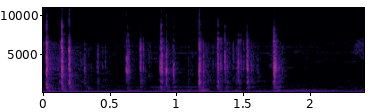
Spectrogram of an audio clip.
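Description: Computer keyboard keys clicking faintly as a word is typed: a quick, uneven run of about a dozen key presses that stops just before the end.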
